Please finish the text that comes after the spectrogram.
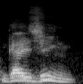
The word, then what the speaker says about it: gaijin: Gaixin, se pronuncia assim, Leo? Gaijin.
